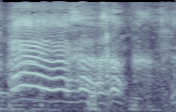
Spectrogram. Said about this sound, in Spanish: Están llorando duro.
